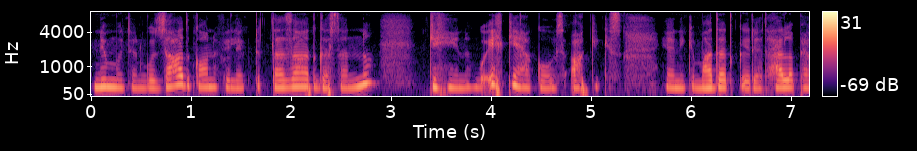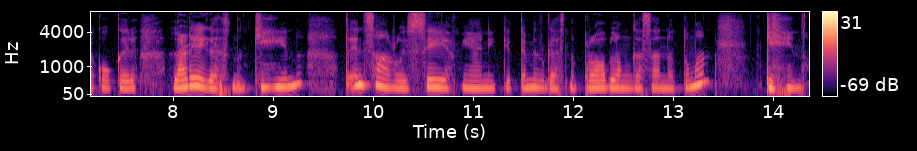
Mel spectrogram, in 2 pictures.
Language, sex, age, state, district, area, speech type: Kashmiri, female, 45-60, Jammu and Kashmir, Budgam, rural, spontaneous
